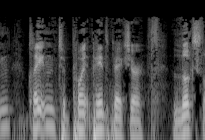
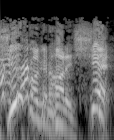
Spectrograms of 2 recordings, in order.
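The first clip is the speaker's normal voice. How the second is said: loud, high, laughing enthusiasm; excited vouching; 11 semitones higher, 8 dB louder than usual. Retold or imitated. Tom vouches for the porn star, loud and excited. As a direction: retell his excitement at full volume.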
